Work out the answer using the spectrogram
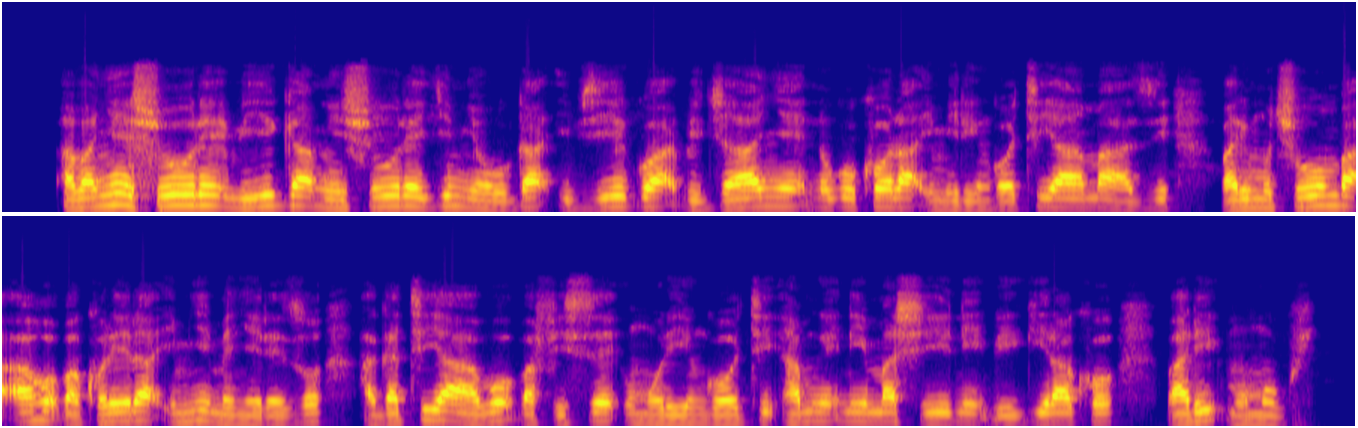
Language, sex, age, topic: Rundi, male, 25-35, education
